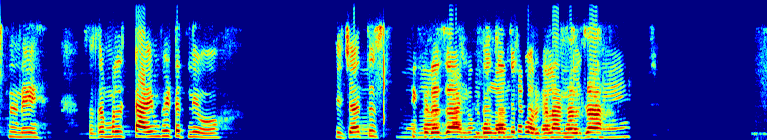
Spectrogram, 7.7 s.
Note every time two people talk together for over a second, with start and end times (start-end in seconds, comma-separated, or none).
4.0-6.0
